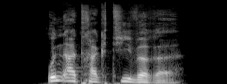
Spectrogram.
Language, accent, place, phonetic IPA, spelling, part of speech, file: German, Germany, Berlin, [ˈʊnʔatʁakˌtiːvəʁə], unattraktivere, adjective, De-unattraktivere.ogg
- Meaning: inflection of unattraktiv: 1. strong/mixed nominative/accusative feminine singular comparative degree 2. strong nominative/accusative plural comparative degree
